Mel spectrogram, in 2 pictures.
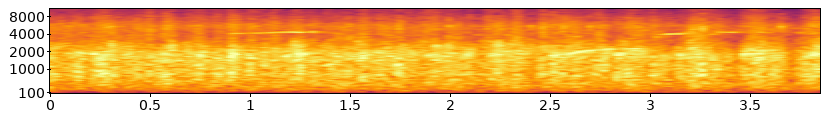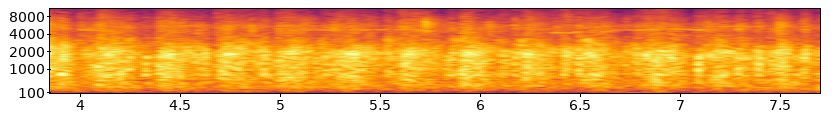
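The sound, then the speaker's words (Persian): An audience applauds as participants are called up, with many hands clapping in a loud, thick, continuous wash that barely changes in level throughout. “به افتخارش رو دست بزنیم.”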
